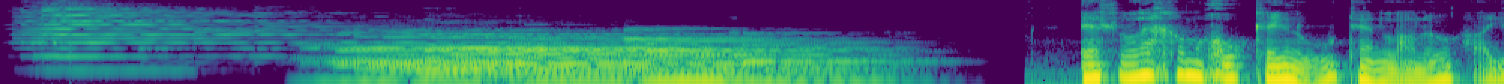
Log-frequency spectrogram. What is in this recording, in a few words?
The Lords Prayer Hebrew and English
